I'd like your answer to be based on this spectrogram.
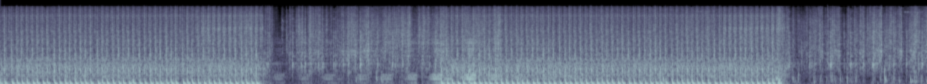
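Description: Rapid automatic gunfire from many players in CS:GO Zombie Escape on a Star Wars prequel map rattles loudly and almost nonstop, breaking off briefly twice before resuming in dense bursts.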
